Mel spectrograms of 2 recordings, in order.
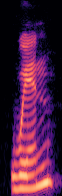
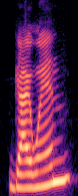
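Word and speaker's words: Nguyen: Oh, it's it's pronounced Win. Guyen?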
